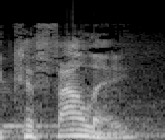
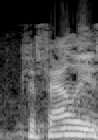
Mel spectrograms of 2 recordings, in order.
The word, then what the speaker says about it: kephale: That word head, used there, and as we just read in 1 Corinthians 11, is translated from the Greek word kephale. Kephale is spelled K-E-P-H-A-L-E, kephale. And the primary word that that's taken from, kapto, K-A-P-T-O, is actually is used or translated as a seizing or an embracing of something or someone.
